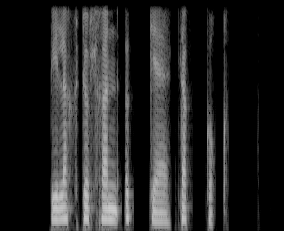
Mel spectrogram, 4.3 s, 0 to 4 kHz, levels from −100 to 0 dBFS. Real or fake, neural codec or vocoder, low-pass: fake; vocoder, 44.1 kHz, 128 mel bands every 512 samples, BigVGAN v2; 3.6 kHz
